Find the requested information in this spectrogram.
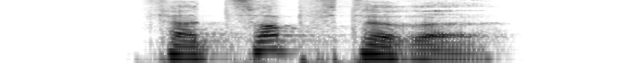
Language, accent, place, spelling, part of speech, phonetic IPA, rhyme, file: German, Germany, Berlin, verzopftere, adjective, [fɛɐ̯ˈt͡sɔp͡ftəʁə], -ɔp͡ftəʁə, De-verzopftere.ogg
- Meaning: inflection of verzopft: 1. strong/mixed nominative/accusative feminine singular comparative degree 2. strong nominative/accusative plural comparative degree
